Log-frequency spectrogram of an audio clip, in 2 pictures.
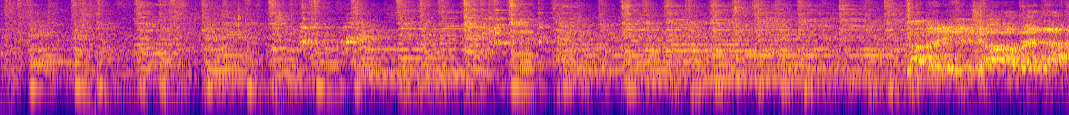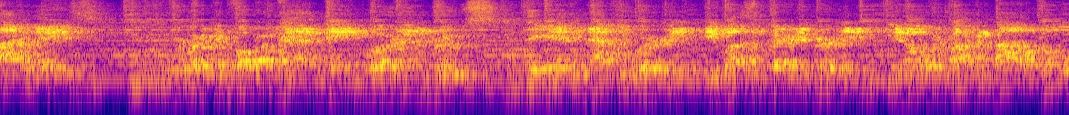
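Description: Two acoustic guitars strumming chords, joined about nine seconds in by a group of men singing together.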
